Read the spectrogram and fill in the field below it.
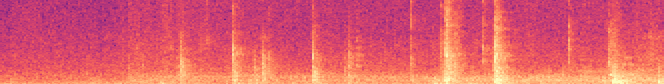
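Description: A key rattles and clicks in a door lock.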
